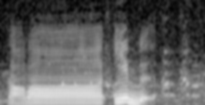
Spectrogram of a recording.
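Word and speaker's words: التَّرَائِبِ: Ada qalqalah kubro karena ada huruf qalqalah yang sukunnya karena waqaf atau karena berhenti. Yaitu huruf ba tadinya kasroh karena berhenti jadi sukun. Jadi dipantulinnya lebih besar. Taraib.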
